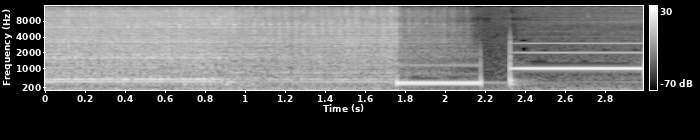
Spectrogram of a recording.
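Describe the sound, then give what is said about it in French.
Telephone answering machine tones before a message: after a stretch of noisy sound, a steady mid-pitched tone sounds, breaks off briefly, and a higher steady beep then holds to the end. “Laissez vos messages sur le répondeur.”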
